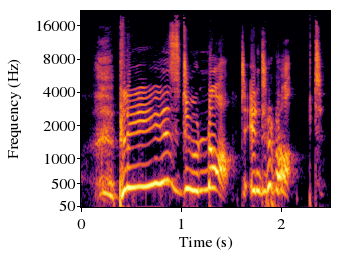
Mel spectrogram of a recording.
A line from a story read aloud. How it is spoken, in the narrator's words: he called out loudly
